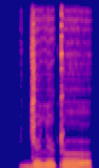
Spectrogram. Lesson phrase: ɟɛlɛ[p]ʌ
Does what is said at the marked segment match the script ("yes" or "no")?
no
